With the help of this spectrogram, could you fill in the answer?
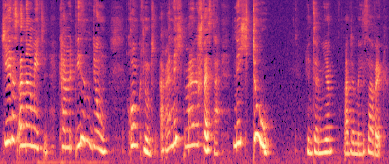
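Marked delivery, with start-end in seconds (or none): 0.0-5.4 high, loud refusal building to a cry; furious yelling. Acted. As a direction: hurl it at your sister. Draco rages at sister.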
